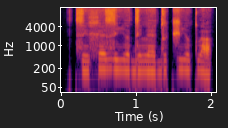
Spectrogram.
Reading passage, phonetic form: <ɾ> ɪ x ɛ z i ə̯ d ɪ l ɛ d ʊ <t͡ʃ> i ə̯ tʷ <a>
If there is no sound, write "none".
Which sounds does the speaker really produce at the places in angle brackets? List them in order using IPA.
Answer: t͡s, t͡ʃ, a

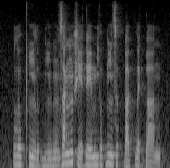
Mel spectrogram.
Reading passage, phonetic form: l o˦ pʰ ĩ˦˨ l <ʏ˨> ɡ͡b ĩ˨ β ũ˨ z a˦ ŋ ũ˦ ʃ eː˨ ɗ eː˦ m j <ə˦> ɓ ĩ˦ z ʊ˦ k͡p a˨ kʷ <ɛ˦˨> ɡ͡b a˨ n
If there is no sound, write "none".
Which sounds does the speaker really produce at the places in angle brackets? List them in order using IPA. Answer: u˨, ʊ˦, ɛ˦˨

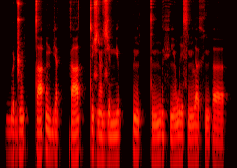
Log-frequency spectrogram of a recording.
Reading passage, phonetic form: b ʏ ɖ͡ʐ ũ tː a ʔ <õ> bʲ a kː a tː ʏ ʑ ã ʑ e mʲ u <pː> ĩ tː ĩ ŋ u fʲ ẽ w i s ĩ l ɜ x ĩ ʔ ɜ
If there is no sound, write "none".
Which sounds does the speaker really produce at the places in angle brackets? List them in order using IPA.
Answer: ũ, pː

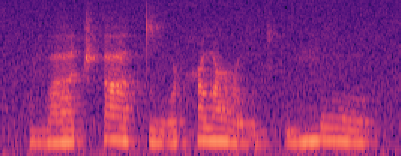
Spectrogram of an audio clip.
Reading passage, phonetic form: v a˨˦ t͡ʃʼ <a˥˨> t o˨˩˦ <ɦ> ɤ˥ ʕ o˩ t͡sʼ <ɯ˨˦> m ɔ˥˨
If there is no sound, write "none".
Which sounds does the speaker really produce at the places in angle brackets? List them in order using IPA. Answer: a˥˨, ħ, u˨˦

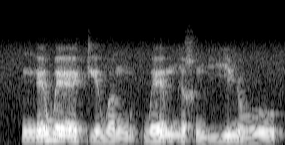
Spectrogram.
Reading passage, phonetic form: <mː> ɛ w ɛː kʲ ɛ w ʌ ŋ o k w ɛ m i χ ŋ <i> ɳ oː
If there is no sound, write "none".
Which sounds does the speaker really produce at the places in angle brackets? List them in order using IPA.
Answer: ŋ, iː

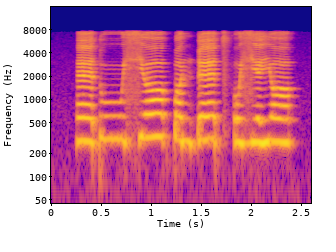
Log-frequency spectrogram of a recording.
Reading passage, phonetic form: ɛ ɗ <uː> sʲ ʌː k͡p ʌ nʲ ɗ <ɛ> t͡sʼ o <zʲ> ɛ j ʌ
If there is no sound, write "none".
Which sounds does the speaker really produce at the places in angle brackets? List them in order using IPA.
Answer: uː, ɛ, zʲ

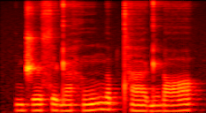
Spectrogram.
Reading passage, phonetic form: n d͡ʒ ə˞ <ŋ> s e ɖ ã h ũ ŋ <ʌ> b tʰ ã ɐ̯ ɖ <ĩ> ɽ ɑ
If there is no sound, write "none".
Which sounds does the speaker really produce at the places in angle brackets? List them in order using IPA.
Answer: none, ʌ, ĩ

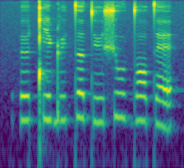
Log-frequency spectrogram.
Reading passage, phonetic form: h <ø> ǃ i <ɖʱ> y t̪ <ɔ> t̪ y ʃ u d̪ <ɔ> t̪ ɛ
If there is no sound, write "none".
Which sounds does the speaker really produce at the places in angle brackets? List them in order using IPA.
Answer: ø, ɖ, ə, ɔ

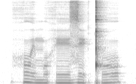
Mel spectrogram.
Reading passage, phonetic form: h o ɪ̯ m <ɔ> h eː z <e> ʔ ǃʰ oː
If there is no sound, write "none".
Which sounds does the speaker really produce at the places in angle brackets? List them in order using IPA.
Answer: o, e

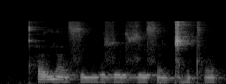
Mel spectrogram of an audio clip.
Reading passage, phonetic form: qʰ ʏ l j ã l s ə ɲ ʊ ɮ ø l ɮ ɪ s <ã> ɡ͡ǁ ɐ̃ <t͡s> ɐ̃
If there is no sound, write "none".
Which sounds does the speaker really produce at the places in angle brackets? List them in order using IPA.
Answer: ɐ̃, tʰ

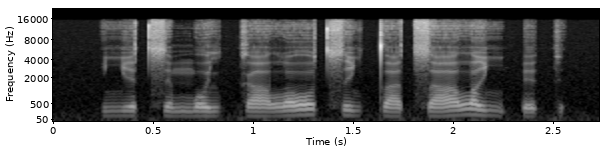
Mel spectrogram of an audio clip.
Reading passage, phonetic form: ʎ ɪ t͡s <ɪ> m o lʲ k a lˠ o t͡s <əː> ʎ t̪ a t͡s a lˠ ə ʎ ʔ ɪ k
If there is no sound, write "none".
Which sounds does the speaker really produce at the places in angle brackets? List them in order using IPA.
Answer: ɪ, ə

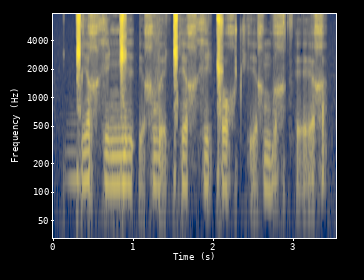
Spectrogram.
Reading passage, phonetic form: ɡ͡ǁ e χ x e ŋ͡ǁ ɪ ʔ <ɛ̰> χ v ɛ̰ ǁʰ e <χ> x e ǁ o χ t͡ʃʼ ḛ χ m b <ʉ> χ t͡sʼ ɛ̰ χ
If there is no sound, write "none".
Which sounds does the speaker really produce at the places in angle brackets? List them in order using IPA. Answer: ḛ, χ, ɨ

